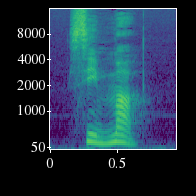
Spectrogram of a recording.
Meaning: 1. to swim 2. to take a bath, to bathe
- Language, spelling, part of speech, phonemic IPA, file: Swedish, simma, verb, /²sɪmːa/, Sv-simma.ogg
